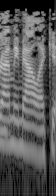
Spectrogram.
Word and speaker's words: Rami Malek: Rami Malek, yeah, Rami.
